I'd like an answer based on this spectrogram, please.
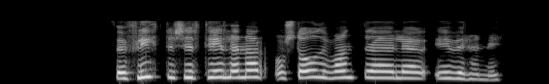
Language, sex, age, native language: Icelandic, male, 12, Icelandic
